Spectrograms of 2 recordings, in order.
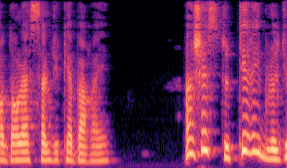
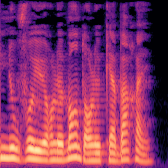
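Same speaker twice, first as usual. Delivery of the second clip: ordinary delivery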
